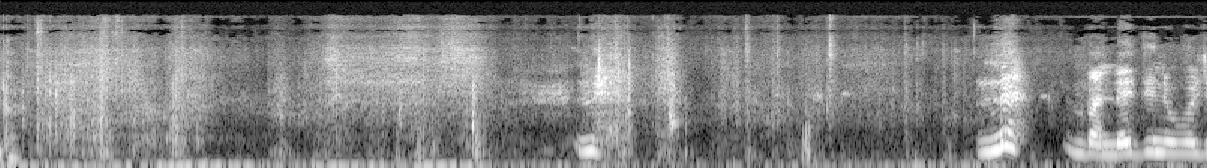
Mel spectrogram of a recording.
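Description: A plastic bag rustles.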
